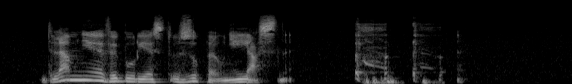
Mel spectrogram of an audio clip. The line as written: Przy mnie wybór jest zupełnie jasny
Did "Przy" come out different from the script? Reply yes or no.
yes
